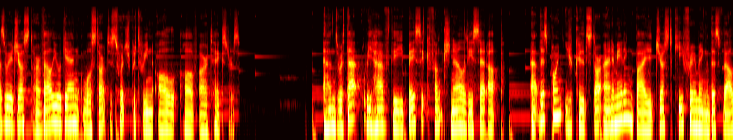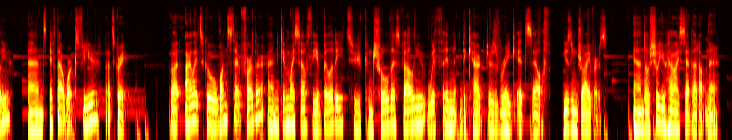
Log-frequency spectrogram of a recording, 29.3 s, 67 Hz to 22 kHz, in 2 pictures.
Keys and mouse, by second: 0.3 shift+d, 1.4 click, 2.8 click, 4.3-5.2 drag, 5.4 middle click, 6.8-13.4 drag, 16.7-19.0 middle drag, 19.5 middle click.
